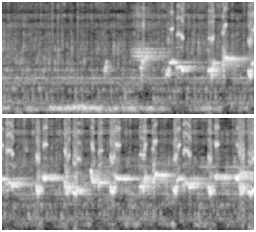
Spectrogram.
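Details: A lively sooty-headed bulbul pours out a long fast song meant to lure others into singing back: cheerful, warbled notes skipping up and down in quick succession after a low rumbling start.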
